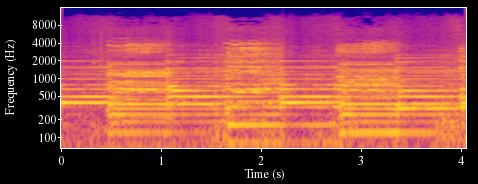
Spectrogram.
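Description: A male and a female voice singing a duet together, moving through a series of held notes that change about every half second.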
